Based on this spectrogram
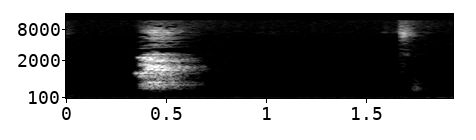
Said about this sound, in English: So I guess that means I got to get him to take the dog out because y'all hear her barking.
